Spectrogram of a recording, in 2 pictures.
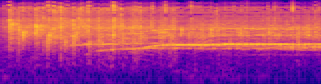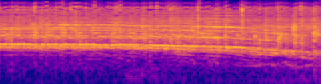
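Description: An audience at an interview event claps and cheers for a sponsor, loud sustained applause with some whoops and a rising shout over it.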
